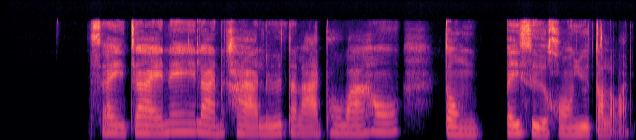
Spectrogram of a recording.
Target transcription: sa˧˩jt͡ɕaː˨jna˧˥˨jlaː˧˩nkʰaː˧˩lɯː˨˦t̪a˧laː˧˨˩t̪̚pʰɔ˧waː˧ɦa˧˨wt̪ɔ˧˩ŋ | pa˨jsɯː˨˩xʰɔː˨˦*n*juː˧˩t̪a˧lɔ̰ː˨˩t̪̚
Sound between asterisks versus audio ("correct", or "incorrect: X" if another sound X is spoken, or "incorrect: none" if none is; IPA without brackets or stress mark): incorrect: ŋ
